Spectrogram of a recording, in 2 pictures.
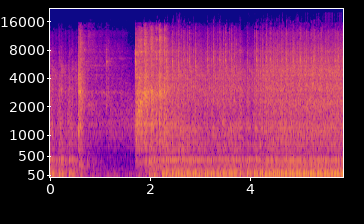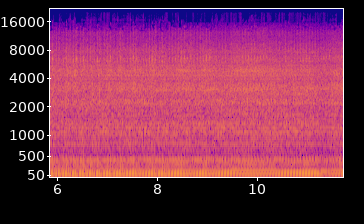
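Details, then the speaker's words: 1982 Honda Silver Wing GL500 cold start on choke after intake manifold repair and carb cleaning: a few quiet cranks, catches, then steady, even fast choke idle with no knocks or misses; healthy. "choke no choke what do you think no joke yeah let's hold on for a second let's choke it all right"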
